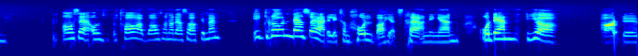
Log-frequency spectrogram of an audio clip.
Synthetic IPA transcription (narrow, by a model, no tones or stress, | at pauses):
ɔsɛnɔt̪ʰɾɑːvaɔsɔnːad̪æːʂɑːkəɾmɛn | ɪɡɾɵnd̪ənsɔæɖɛlɪksɔmhɔlbɑ̰ːɾɦḛːt̪st̪ʰɾɛ̰ːnɪŋənʔɔd̪ɛnjœːɾ | vɑɖɵ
